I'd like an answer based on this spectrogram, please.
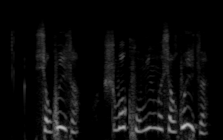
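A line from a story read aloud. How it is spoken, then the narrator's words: Hoarse cry. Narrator (Chinese): 秀珍也哑着嗓子叫了一声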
